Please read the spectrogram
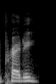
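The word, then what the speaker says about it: Pretti: Is that how they say his name, Preddy? – Yes. – Preddy.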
